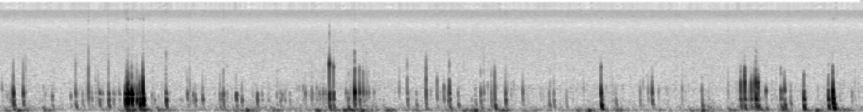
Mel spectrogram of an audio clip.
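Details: Irregular gurgling, bubbling stomach growls with short loud bursts from a woman during her menstrual period, who feels only a dull ache: active bowel sounds.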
